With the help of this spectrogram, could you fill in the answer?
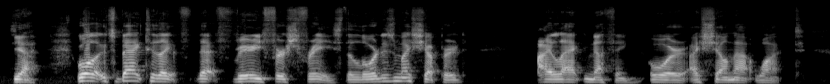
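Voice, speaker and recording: In a very clean recording with a silent background, a man with an unremarkable speaking voice talks fairly slowly at a medium pitch with ordinary pitch variation. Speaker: podcast host. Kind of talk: devotional podcast, casual chat with prayer. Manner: casual, joking.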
